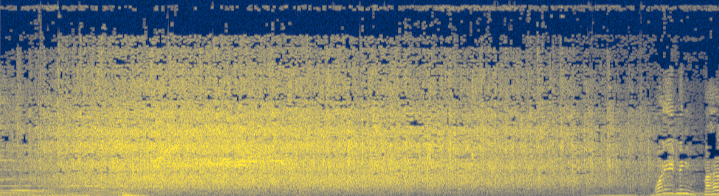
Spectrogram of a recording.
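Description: Live concert audience applauding as the last notes of a song die away; the clapping holds steady, then slowly fades.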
